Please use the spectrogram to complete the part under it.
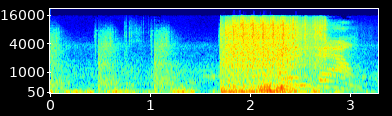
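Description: Rapid automatic gunfire in a solo-versus-squad battle royale game, shooting down enemies: a short quiet stretch, then a loud, dense burst of continuous shots over game sounds.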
